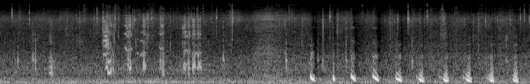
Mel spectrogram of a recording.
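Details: Nibbler, a wild pet squirrel living in trees outside a home, squeaks while feeding in a rain shower and being poked and petted: after scattered rain patter, a run of about ten short descending squeaks at a steady quick pace.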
